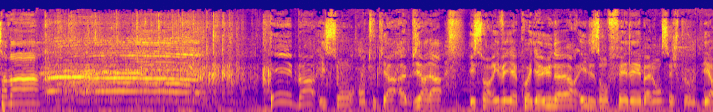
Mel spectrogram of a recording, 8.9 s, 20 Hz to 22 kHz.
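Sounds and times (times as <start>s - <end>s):
speech: 0.0s - 0.4s, 4.0s - 8.9s
studio audience cheering and shouting: 0.2s - 2.8s
crowd high-pitched whoops and screams: 0.4s - 2.7s.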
